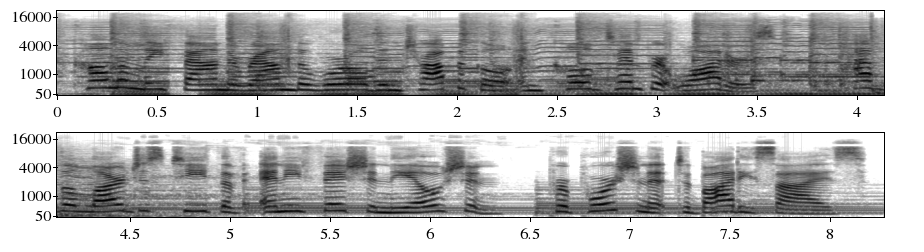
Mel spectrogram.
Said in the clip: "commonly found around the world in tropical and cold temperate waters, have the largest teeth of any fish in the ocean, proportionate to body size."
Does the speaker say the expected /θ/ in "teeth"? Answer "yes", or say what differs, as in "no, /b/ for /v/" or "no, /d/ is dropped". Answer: yes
